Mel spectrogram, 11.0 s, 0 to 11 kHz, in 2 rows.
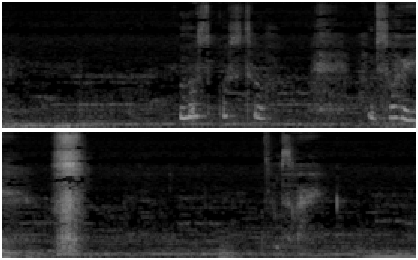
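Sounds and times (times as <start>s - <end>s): low steady hum: 0.0s - 11.0s
woman breathing softly: 4.1s - 4.8s.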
